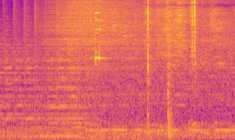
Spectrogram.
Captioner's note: purchase beep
